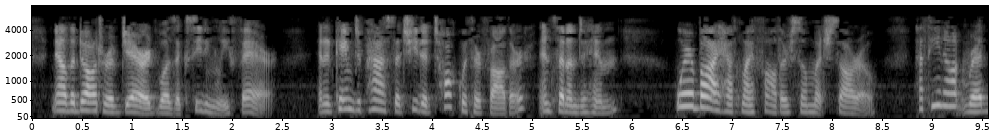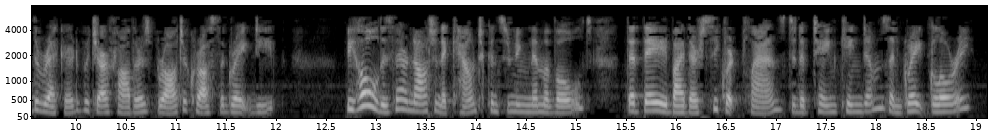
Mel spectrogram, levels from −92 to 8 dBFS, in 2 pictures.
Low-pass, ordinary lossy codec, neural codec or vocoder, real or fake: 7.2 kHz; MP3, 24 kbps; none; real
